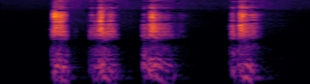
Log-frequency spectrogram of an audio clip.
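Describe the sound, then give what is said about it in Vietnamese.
Dry coughing, faint and alone with no talk: three short, rasping coughs in quick succession, then a pause and a fourth. “Tiếng ho khan như có như không vang lên khắp công trung.”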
